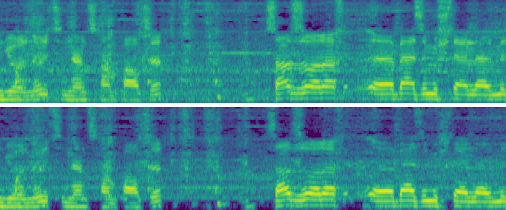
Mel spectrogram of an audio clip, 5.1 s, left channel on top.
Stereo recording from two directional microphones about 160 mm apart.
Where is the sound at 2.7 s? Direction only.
20° right (ahead or behind).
